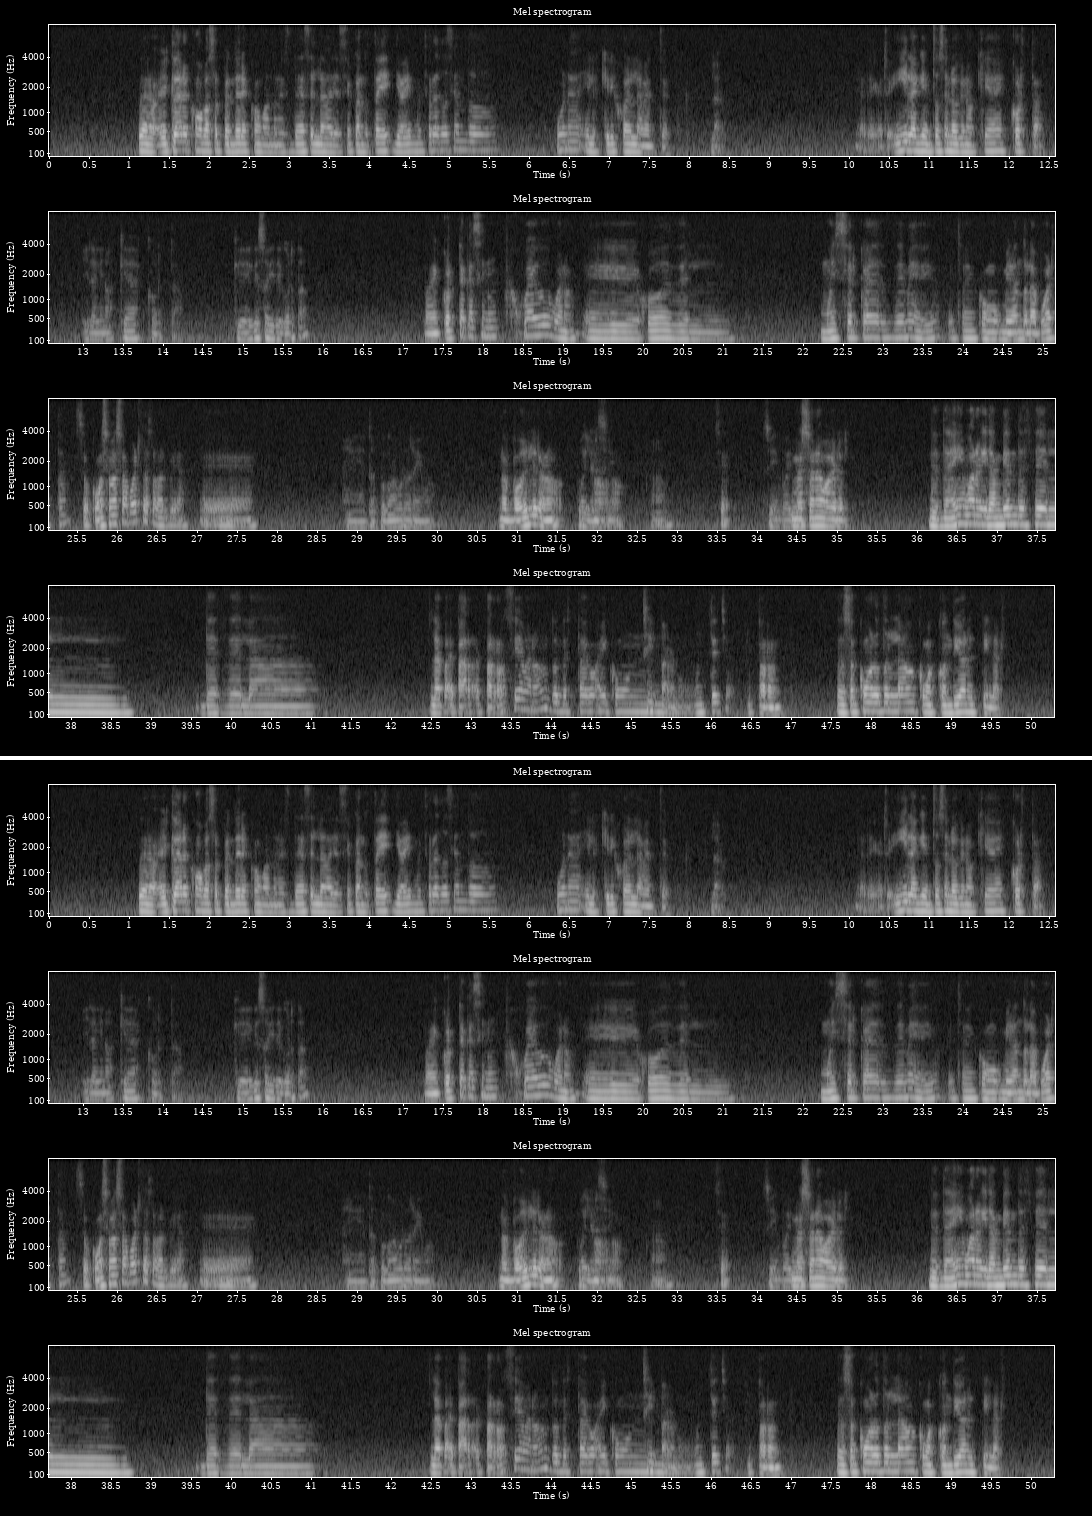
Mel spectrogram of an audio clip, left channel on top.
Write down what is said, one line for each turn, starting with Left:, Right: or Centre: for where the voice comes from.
Right: Claro, eh, claro, es como para sorprender, es como cuando necesitas hacer la variación, cuando estáis, lleváis mucho rato haciendo una y les queréis jugar la mente.
Left: claro.
Right: Ya te cacho. Y la que entonces lo que nos queda es corta.
Left: Y la que nos queda es corta. ¿Qué, qué sabéis de corta?
Right: No, en corta casi nunca juego, bueno, eh, juego desde el, muy cerca de medio, ¿cachai? Como mirando la puerta. So- ¿Cómo se llama esa puerta? Se me olvida. Eh,
Left: Eh, tampoco me acuerdo ahora mismo.
Right: ¿no es boiler o no?
Left: Boiler,
Right: No,
Left: sí.
Right: no.
Left: ¿O no?
Right: Sí,
Left: Sí, boiler.
Right: me suena a boiler. Desde ahí, bueno, y también desde el, desde la La pa- par- el parrón se llama, ¿no? Donde está, co- hay como un,
Left: Sí, el parrón.
Right: un techo, el parrón. Entonces son como los dos lados, como escondidos en el pilar.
